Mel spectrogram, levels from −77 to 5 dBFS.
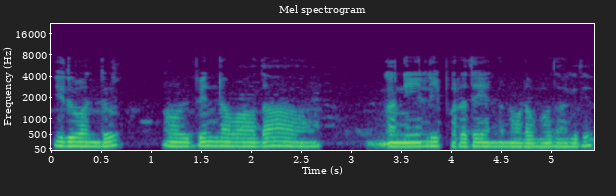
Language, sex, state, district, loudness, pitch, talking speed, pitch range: Kannada, male, Karnataka, Mysore, -16 LUFS, 125 Hz, 75 wpm, 120-130 Hz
